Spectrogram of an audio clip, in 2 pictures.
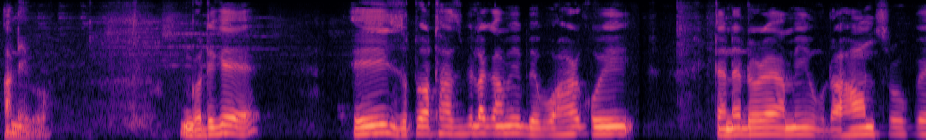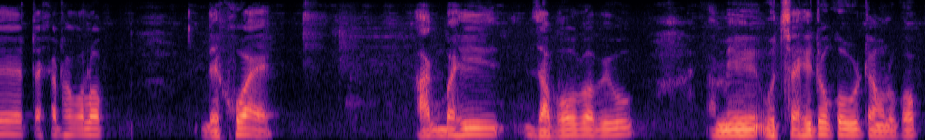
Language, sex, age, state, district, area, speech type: Assamese, male, 45-60, Assam, Golaghat, urban, spontaneous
